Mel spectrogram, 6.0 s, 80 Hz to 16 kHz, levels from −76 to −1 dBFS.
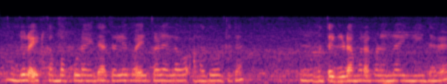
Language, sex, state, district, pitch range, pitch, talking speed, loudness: Kannada, female, Karnataka, Bijapur, 225-240 Hz, 235 Hz, 140 wpm, -18 LUFS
